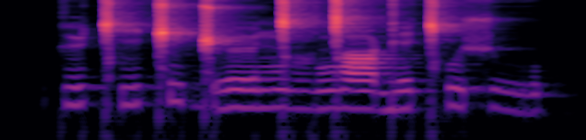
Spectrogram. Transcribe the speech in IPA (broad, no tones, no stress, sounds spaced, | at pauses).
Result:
k y ǀʰ i ǁ i ɡ͡ǁ øː ŋ͡ǀ ɑ̤ ŋ͡ǀ ɑː ɡ e ǀʰ u ʃ ṳ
